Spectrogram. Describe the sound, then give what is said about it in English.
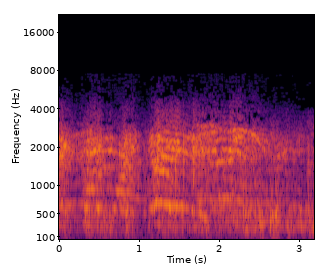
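Several men of a ship's crew shout and holler triumphantly over one another against the dense, steady noise of battle as a German plane is hit and comes down burning, the raised voices overlapping loudly and continuously with a brief dip about a second in. “… continued over the noise of battle and the shouts of the triumphant crew.”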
